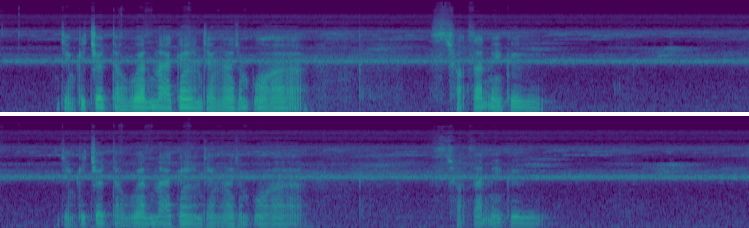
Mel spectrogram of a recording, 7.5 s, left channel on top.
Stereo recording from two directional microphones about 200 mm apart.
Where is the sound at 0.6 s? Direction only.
35° left (ahead or behind).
